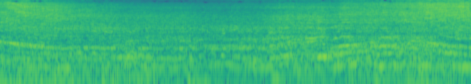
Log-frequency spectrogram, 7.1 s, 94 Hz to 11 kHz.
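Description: Formula 1 cars roar past at the Monza circuit during a Grand Prix, a loud continuous engine howl with rising and falling pitch sweeps, crowd or nearby voices mixed under the steady din.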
